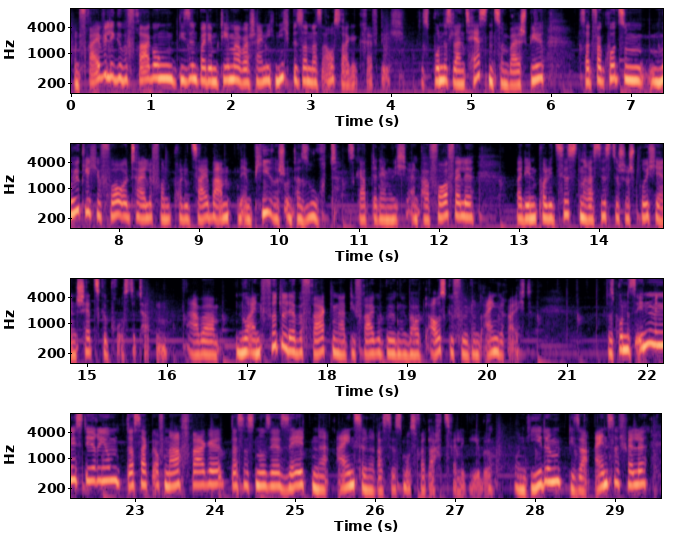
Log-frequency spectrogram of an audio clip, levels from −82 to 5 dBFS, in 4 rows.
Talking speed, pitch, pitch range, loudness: 150 wpm, 215 Hz, 195-240 Hz, -19 LUFS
